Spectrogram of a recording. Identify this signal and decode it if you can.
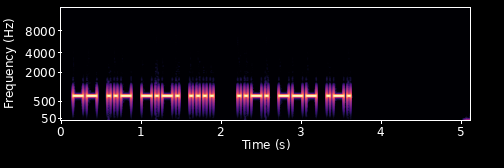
Morse code, heard as a keyed tone, about 28 wpm, 700 Hz. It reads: MUCH FOR
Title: Speed-Racing - Sets of 5 Words 28wpm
